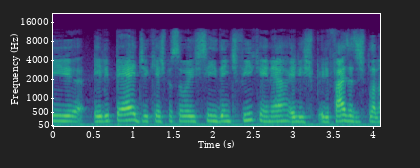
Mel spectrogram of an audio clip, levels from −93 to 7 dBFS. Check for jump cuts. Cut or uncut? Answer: uncut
